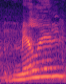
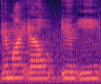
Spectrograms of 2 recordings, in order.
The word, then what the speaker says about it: Milne: this is by a a Milan melon m-i-l-n-e I I can't pronounce things guys Milne they've helped me Mr crazy uh Milne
